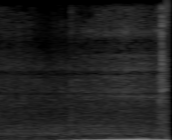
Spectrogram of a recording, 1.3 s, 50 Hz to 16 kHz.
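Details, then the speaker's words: Mercedes 190E, about 32 years old, after it died at a dealership: near silence, then the engine catches and settles into a low even rumble; it restarts after stalling. "um I just pulled into Mercedes in the car to hide oh there's Brandon Brandon my car just died"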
